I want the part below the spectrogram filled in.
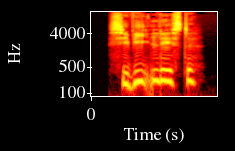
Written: civilliste

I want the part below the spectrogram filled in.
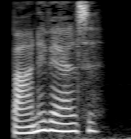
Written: barneværelse

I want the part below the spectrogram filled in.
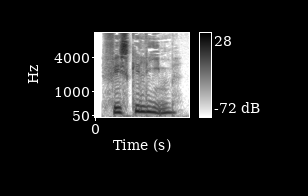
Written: fiskelim

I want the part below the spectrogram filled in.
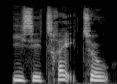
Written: IC3-tog

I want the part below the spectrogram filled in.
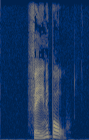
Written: faneborg

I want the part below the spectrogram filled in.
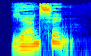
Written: jernseng

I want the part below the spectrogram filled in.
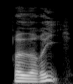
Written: rederi

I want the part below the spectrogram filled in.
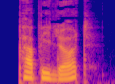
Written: papillot

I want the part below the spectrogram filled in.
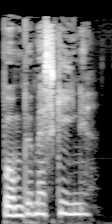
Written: bombemaskine

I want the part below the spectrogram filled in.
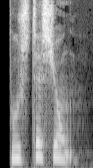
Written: busstation

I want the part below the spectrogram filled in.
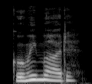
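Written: Gummimåtte

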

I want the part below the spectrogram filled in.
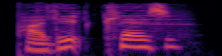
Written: parallelklasse

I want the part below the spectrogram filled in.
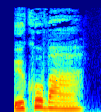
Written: økovare

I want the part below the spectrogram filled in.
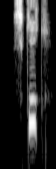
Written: skik

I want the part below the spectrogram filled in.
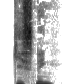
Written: GISNINGERNES

